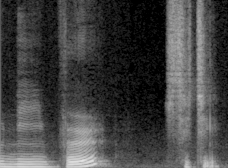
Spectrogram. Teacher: the stress is in the university the third syllable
